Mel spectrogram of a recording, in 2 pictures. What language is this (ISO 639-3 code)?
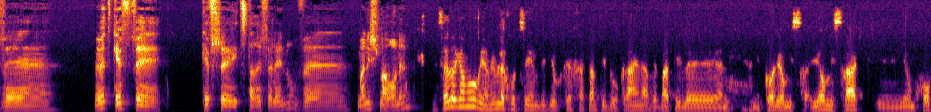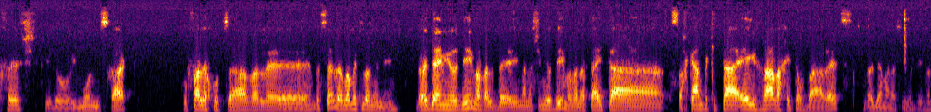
heb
